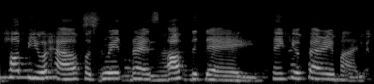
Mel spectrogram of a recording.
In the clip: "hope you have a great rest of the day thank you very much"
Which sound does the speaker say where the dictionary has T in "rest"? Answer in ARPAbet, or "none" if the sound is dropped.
none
